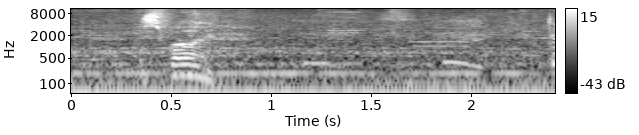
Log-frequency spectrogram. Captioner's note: gasping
